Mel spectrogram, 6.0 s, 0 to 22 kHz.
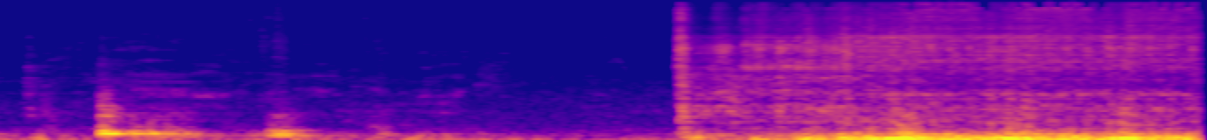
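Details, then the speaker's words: Classic Mini engine on its first start in 12 years, known to have low compression: quiet handling, then it catches first try and settles into a steady, even low idle with no knocks; normal idle. "Yes. That sounds so [ __ ] good."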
